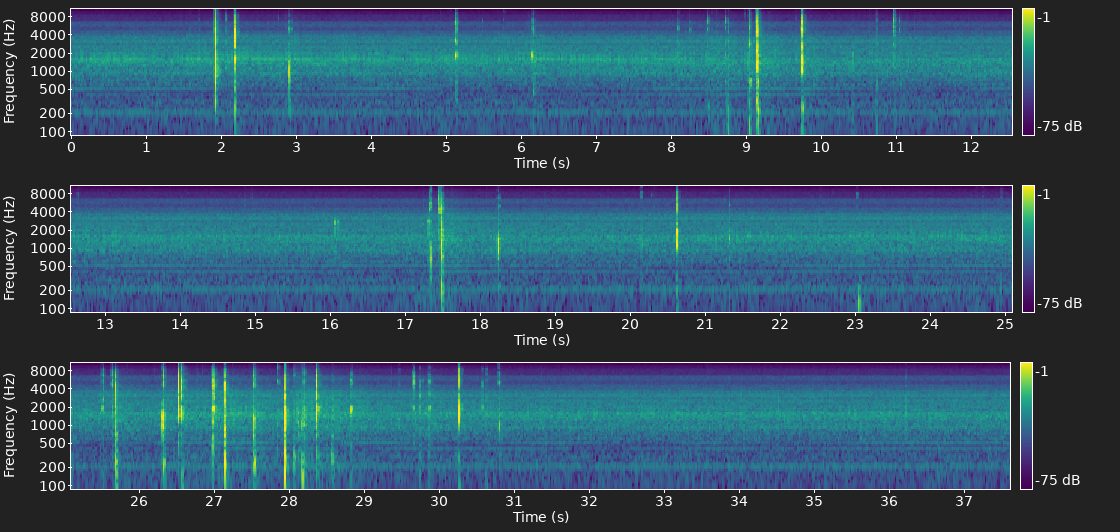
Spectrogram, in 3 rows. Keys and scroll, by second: 2.2 space, 9.2 space, 17.5 space, 25.7 space, 27.1 space, 28.1 shift+c.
